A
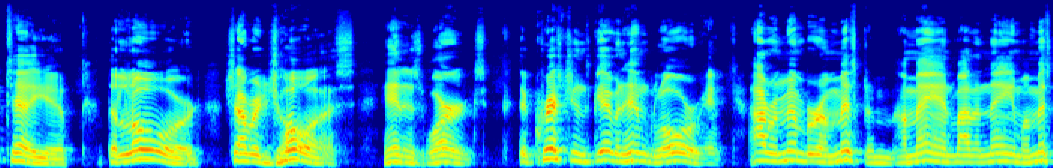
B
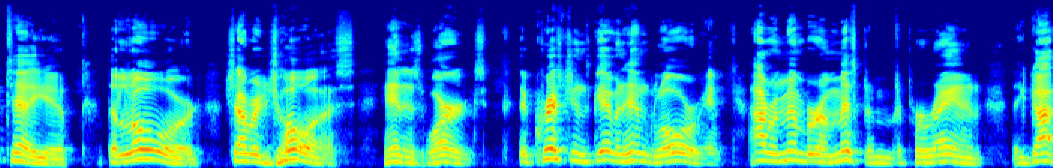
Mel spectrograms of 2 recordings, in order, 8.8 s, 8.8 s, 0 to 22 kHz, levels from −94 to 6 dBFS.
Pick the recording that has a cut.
B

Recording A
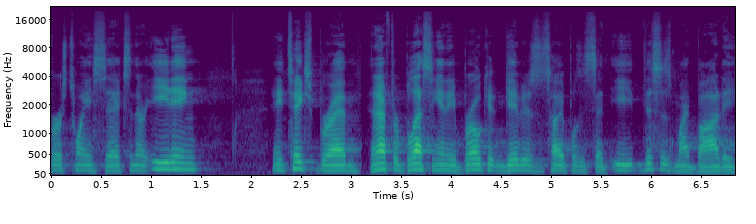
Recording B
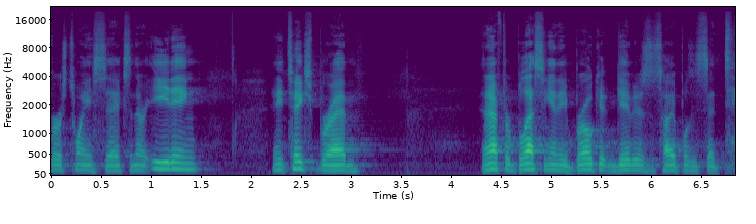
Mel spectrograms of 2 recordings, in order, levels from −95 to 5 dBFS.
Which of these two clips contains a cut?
A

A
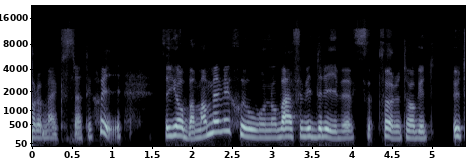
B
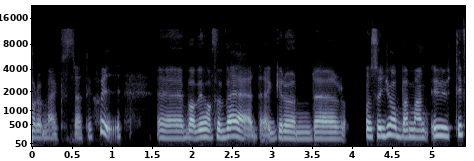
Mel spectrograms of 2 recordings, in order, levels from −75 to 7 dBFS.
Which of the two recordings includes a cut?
B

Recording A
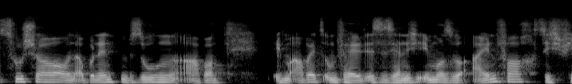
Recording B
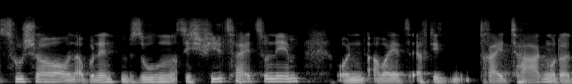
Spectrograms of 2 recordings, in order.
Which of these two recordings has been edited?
B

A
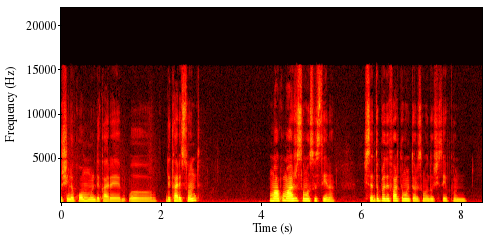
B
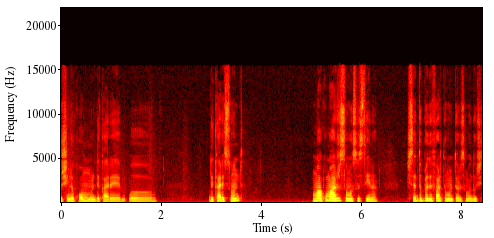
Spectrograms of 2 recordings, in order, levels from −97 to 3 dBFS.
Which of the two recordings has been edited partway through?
A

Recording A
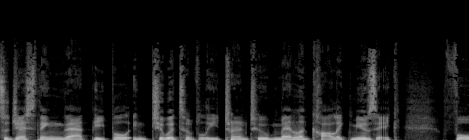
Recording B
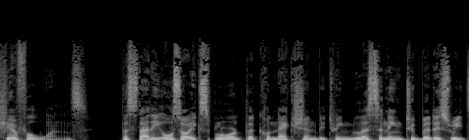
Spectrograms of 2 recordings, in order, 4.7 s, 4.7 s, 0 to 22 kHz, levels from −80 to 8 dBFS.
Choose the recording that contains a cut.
B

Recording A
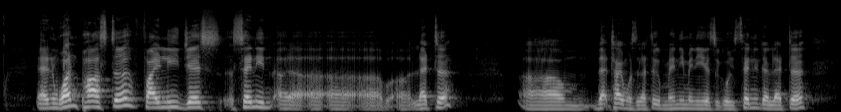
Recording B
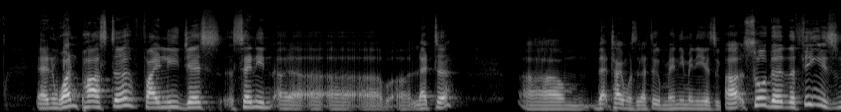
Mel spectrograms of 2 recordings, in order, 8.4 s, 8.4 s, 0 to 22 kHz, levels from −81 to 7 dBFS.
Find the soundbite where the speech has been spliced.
B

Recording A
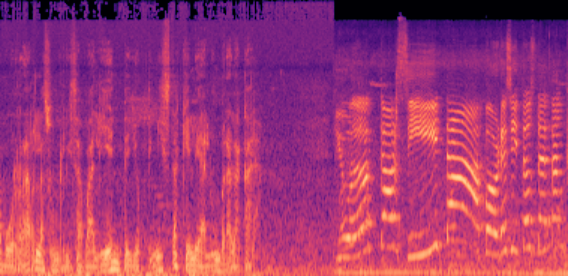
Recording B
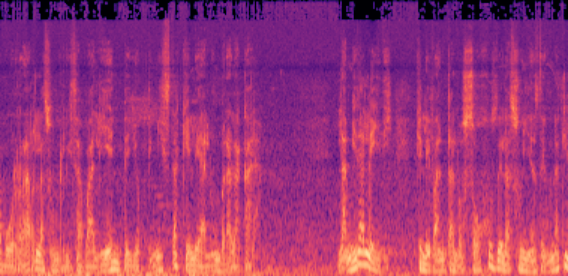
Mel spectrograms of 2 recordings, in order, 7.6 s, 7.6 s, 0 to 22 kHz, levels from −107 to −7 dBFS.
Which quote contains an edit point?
A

